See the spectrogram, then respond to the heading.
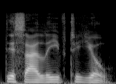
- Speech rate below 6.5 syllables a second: Yes, 5.9 syllables/s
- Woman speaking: No, male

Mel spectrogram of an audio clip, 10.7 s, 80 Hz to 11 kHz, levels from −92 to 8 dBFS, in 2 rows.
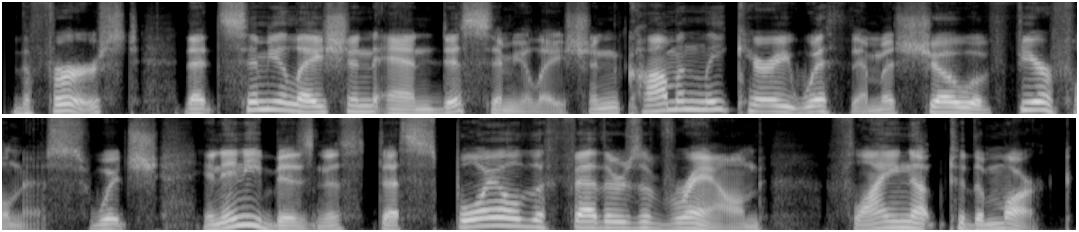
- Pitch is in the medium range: Yes, medium, 150 Hz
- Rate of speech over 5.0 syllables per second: No, 4.6 syllables/s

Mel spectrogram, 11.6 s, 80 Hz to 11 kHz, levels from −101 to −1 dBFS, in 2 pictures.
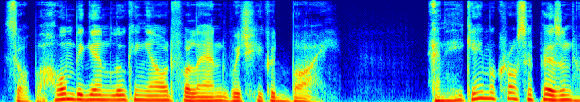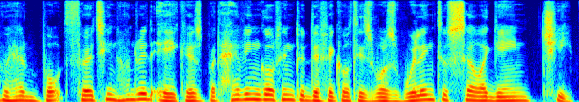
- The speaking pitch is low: Yes, low, 130 Hz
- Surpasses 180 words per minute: No, average, 175 wpm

